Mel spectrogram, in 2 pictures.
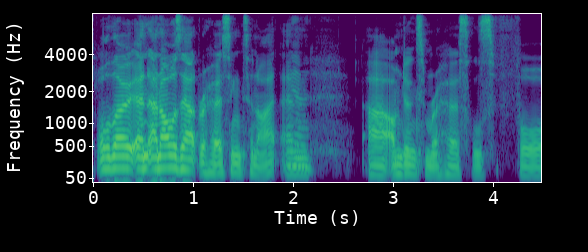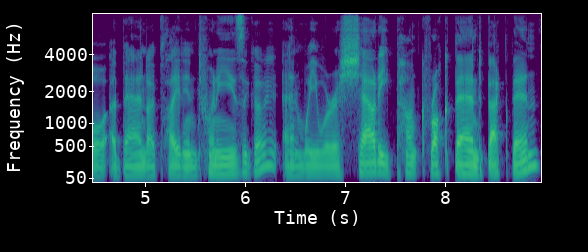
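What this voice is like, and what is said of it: Rough, hoarse strained voice. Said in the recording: “my voice is shredded ... It does sound a bit rough”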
